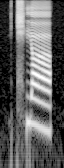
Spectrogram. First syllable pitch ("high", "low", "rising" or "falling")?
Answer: low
